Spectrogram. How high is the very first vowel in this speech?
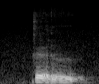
mid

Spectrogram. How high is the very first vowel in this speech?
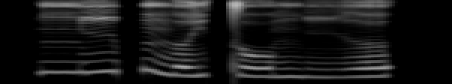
high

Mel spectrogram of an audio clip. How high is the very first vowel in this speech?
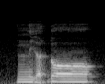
high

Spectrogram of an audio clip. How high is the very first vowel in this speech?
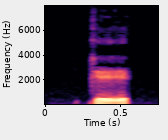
mid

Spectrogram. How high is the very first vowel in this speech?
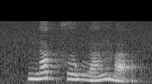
low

